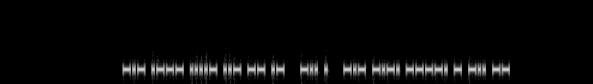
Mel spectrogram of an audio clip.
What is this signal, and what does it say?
Morse code, heard as a keyed tone, about 48 wpm, 700 Hz. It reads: KJ4UMA DE KC9TDM
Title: USA Callsign DE Callsign - 6 Characters - 50wpm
